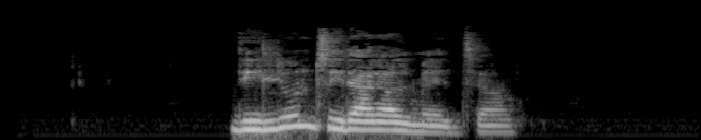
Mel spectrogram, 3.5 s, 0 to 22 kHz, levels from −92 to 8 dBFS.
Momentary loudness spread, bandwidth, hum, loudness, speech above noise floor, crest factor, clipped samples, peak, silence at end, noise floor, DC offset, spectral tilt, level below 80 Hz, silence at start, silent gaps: 17 LU; 10 kHz; none; -22 LUFS; 60 dB; 18 dB; under 0.1%; -8 dBFS; 0.95 s; -82 dBFS; under 0.1%; -6 dB/octave; -62 dBFS; 1.15 s; none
